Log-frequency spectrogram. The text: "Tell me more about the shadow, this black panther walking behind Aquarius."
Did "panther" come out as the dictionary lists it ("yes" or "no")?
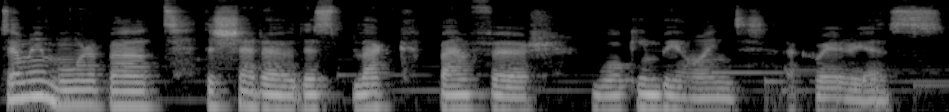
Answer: no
